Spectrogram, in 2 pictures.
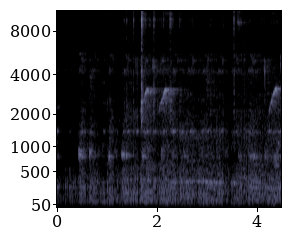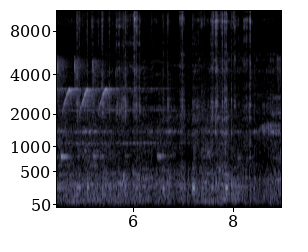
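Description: A bird chirping: short rising chirps, a few singly and then four in quick succession around the middle, over a faint background with scattered light clicks.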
